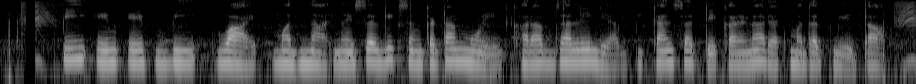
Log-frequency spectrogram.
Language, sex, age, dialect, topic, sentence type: Marathi, female, 18-24, Southern Konkan, agriculture, statement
